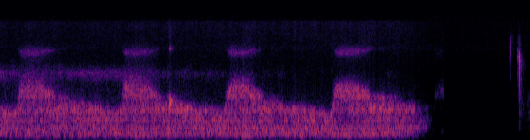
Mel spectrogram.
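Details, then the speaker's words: Transcranial Doppler monitoring, teaching example: pulsing whooshing arterial flow with a brief chirp or blip in the middle of the signal, shown as a red dot, a microembolic signal (high-intensity transient signal, HITS). "Okay, so I think you heard this blip or yeah, chirp in the middle of the signal and that corresponds to this red dot over here. And this is a microembolic signal."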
